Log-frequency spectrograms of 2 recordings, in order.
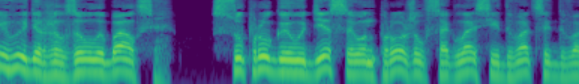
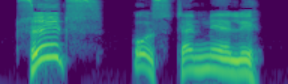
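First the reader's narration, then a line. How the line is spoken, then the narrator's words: Mock-stern barking. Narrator (Russian): больше для виду рявкнул Бакуня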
